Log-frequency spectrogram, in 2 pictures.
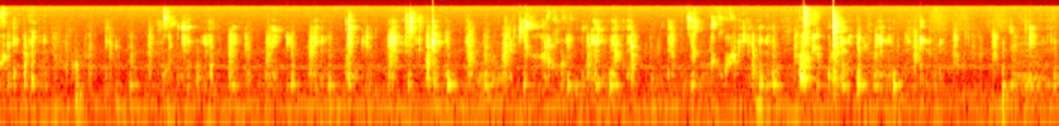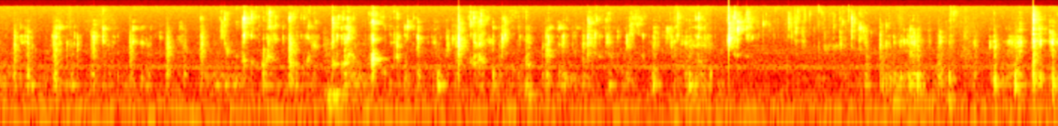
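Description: Close-miked wet chewing with many small mouth clicks and smacks, a person eating a mouthful of rice with salted pollock roe.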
